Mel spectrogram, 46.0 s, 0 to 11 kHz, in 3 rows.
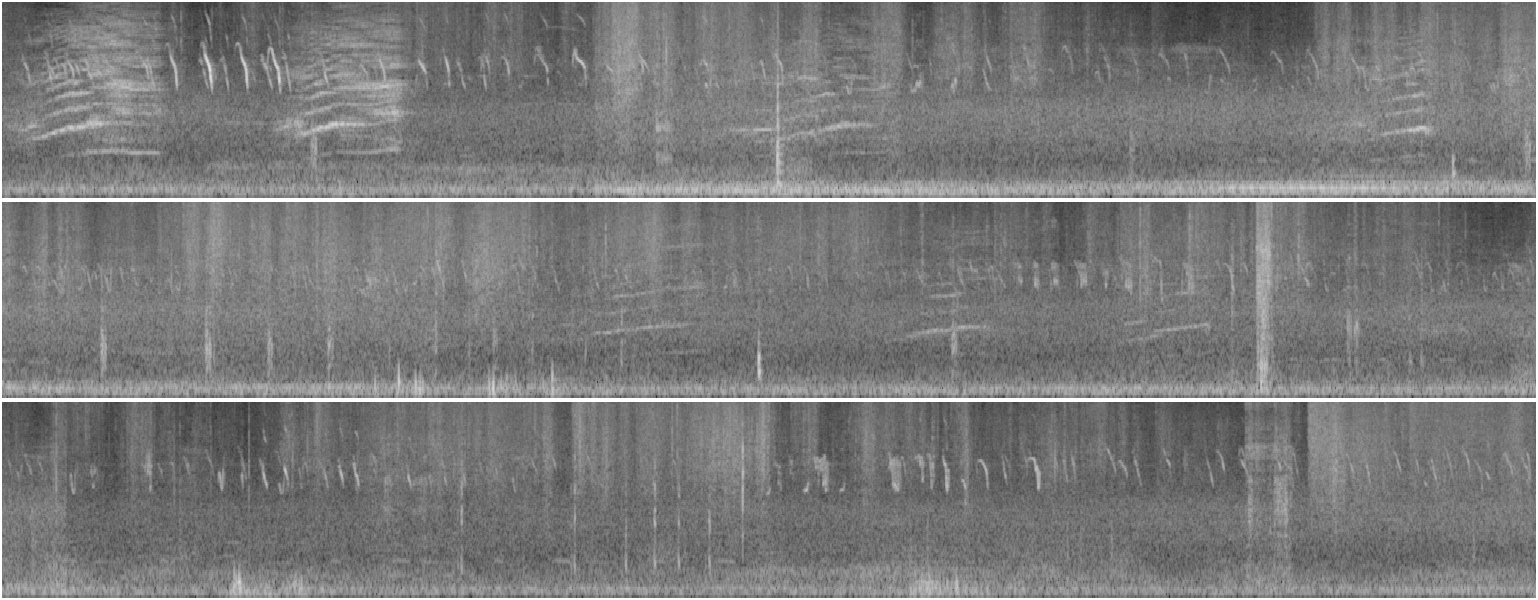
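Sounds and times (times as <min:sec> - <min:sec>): baby chicks peeping: 0:00.0 - 0:46.0
chickens clucking: 0:00.0 - 0:46.0.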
